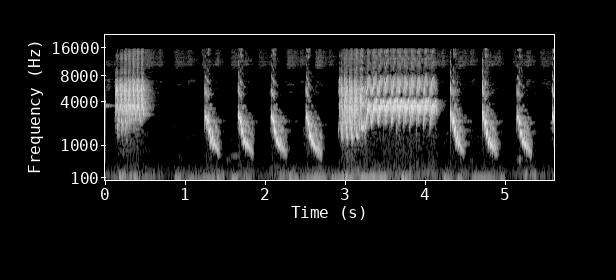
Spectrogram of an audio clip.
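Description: Asian pied starling giving loud, harsh rasping bursts mixed with quick downward-slurred whistles, repeated about every half second, with a longer grating phrase midway.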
